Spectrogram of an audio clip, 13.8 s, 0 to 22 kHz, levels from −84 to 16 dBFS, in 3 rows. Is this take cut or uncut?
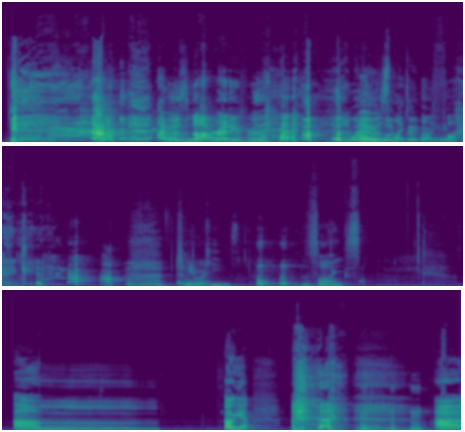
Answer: uncut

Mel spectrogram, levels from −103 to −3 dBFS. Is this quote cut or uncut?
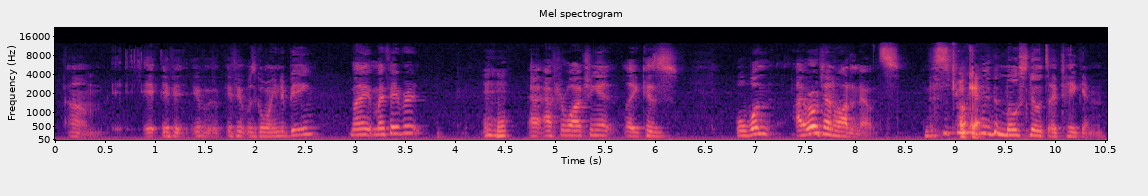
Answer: uncut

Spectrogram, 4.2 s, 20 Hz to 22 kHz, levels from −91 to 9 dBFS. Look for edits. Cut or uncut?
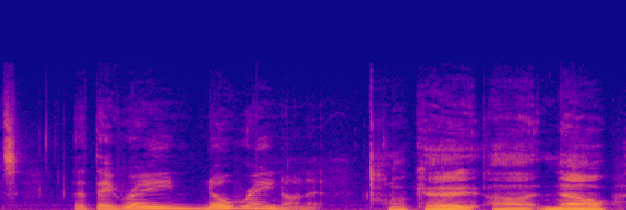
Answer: uncut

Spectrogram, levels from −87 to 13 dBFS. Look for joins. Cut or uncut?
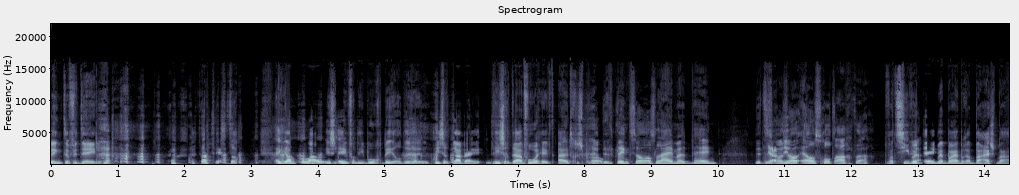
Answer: cut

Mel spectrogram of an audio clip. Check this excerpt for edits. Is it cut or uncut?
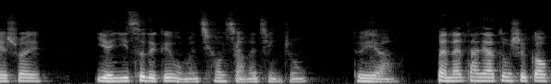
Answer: cut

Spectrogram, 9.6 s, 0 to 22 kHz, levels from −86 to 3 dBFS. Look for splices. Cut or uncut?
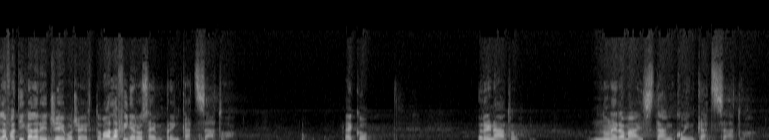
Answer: uncut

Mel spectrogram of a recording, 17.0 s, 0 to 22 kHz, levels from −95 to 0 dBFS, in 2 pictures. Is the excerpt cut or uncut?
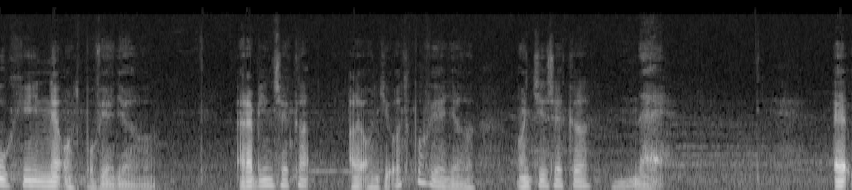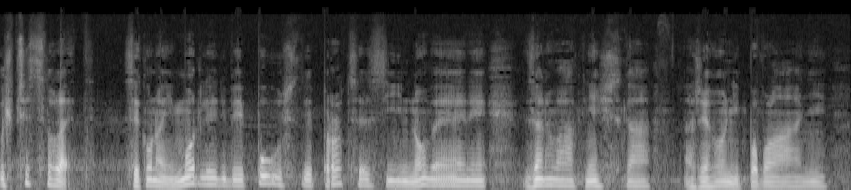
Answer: uncut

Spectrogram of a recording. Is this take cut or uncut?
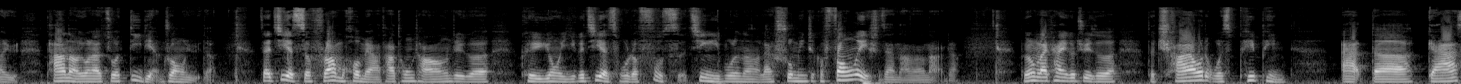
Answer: uncut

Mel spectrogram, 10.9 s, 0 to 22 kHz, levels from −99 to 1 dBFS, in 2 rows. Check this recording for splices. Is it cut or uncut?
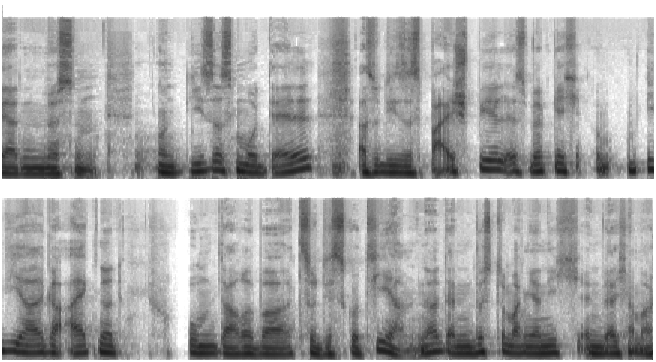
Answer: cut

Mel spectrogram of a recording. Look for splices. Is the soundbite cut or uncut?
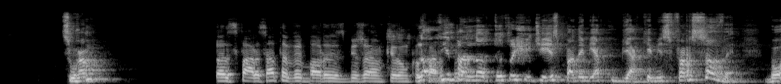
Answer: uncut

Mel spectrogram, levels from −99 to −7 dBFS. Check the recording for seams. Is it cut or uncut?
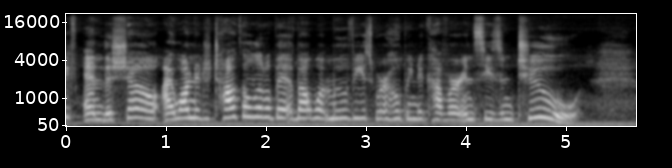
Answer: uncut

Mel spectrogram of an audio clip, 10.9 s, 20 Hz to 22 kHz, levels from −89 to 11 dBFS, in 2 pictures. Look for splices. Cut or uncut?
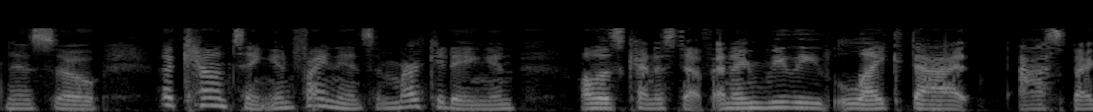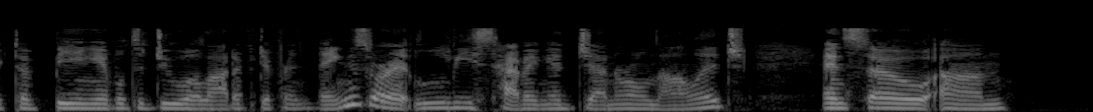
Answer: uncut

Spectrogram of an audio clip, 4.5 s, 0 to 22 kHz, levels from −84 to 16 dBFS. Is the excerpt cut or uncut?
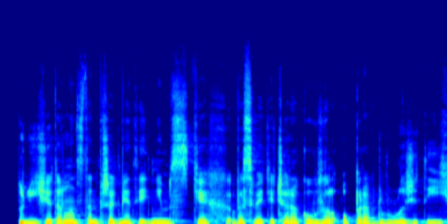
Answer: cut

